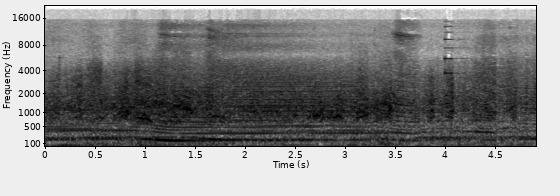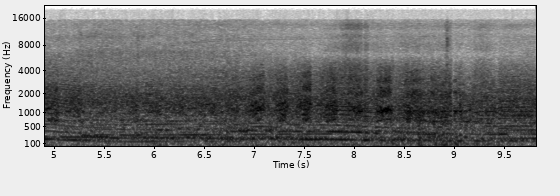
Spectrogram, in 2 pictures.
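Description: Radical race cars lapping Big Willow Springs raceway during a Supercup race, engines droning and shifting pitch at a distance with faint tire squeal, a continuous layered roar from several cars.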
